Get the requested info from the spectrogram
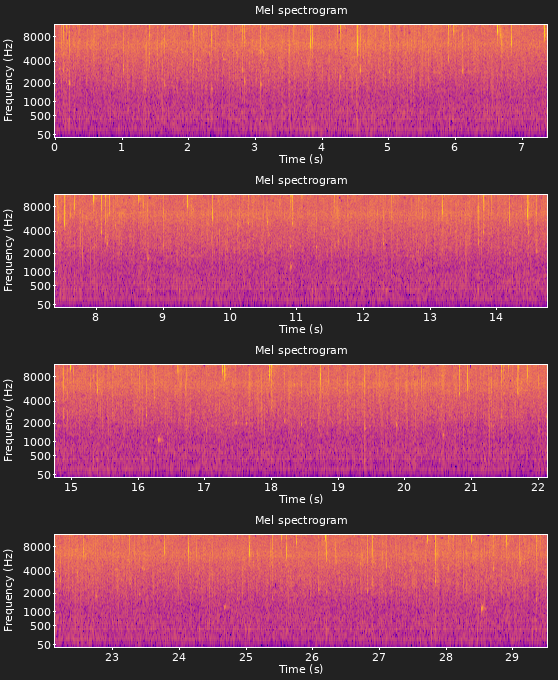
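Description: Steady rain falling on a garden pond: an even hiss with many sharp, scattered ticks of single drops hitting the water.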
